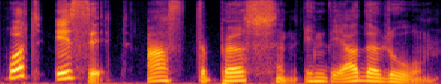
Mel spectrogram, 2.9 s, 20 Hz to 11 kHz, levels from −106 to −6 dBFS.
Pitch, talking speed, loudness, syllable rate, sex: 160 Hz, 205 wpm, -20 LUFS, 5.2 syllables/s, female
